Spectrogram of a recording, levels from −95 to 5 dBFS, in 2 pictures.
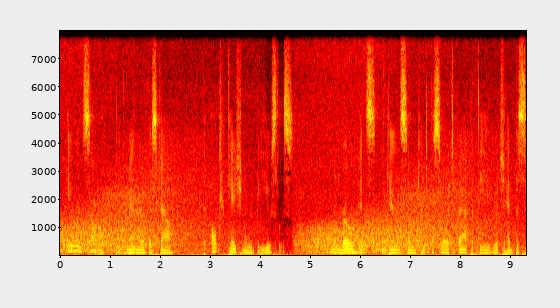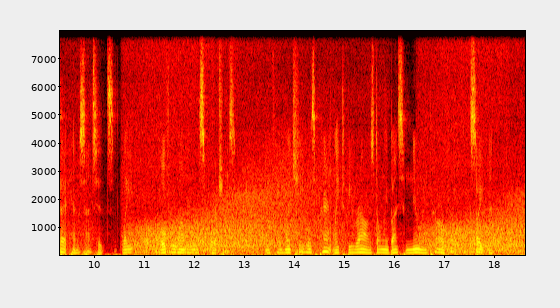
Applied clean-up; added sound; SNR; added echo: none; Waves, surf; 4 dB; none.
